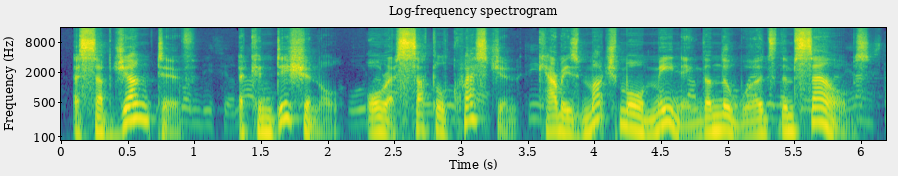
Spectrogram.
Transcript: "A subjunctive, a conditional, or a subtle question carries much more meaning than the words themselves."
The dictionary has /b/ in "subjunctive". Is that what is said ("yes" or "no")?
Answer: yes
